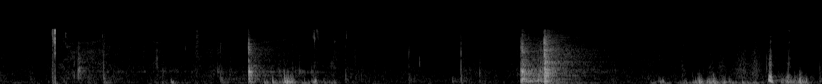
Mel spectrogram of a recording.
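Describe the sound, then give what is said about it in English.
Clicks and clanks of a folding chair, used as a theater prop, being opened and set in place, with several sharp knocks spread out and a louder rattling clatter partway through; no one speaks. “Inside each of us is a throne chair, which that humble folding chair symbolizes.”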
